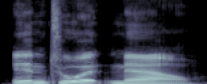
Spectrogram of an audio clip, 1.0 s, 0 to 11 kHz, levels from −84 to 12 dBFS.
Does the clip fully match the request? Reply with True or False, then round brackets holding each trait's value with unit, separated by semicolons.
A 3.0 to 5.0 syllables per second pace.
True (4.4 syllables/s)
